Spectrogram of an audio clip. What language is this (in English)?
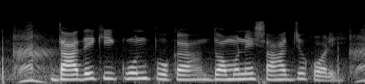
Bangla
